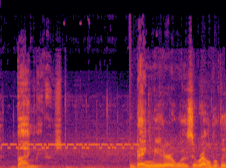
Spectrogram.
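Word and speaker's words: bhangmeter: two light sensors called bang meters bang meter was a relatively simple device designed to detect flashes of light it's spelled b-h-a-n-g it's actually named after a drug using an indian term a drug that if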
